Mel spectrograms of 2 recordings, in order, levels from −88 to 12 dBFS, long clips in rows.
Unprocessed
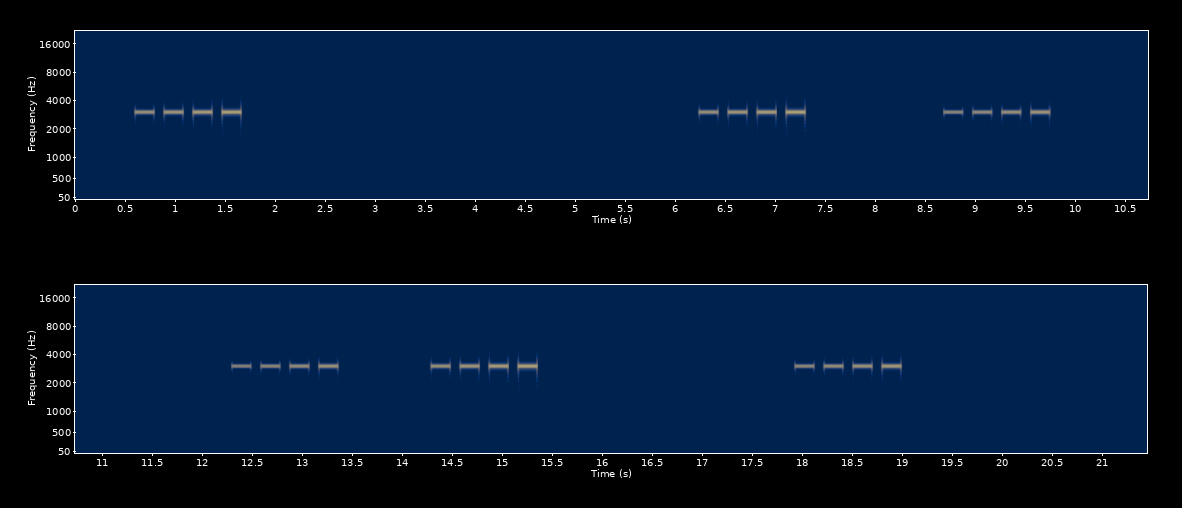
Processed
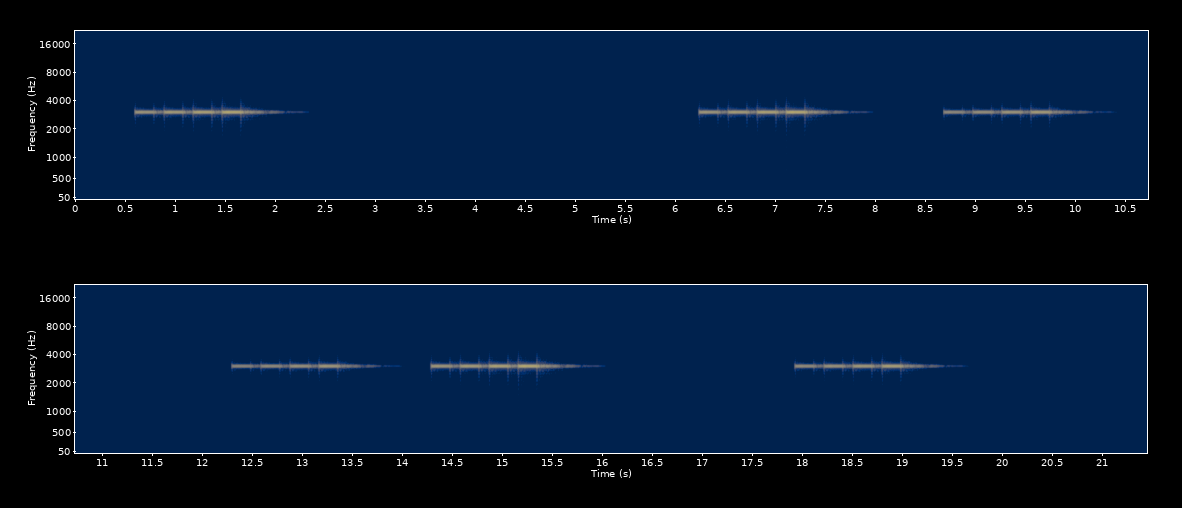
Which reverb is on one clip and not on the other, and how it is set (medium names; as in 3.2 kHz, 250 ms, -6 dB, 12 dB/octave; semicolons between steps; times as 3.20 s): simulated room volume 350 m³, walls mixed, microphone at 0.9 m; trim -1 dB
